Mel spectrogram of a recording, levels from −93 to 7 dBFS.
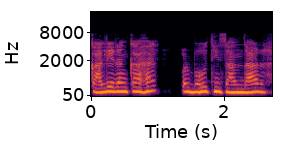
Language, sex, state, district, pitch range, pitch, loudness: Hindi, male, Bihar, Muzaffarpur, 185-215 Hz, 200 Hz, -18 LUFS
